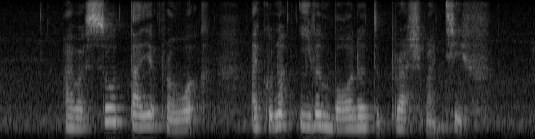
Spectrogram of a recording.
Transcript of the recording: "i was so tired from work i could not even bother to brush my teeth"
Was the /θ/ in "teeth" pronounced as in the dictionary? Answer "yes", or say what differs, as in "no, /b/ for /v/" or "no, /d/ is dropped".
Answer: no, /f/ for /θ/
